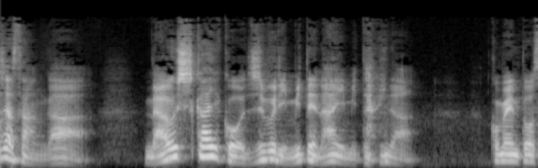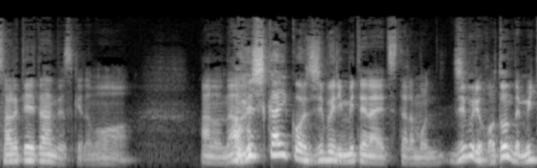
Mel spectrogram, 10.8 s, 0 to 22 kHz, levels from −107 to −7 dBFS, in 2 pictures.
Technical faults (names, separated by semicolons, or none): none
